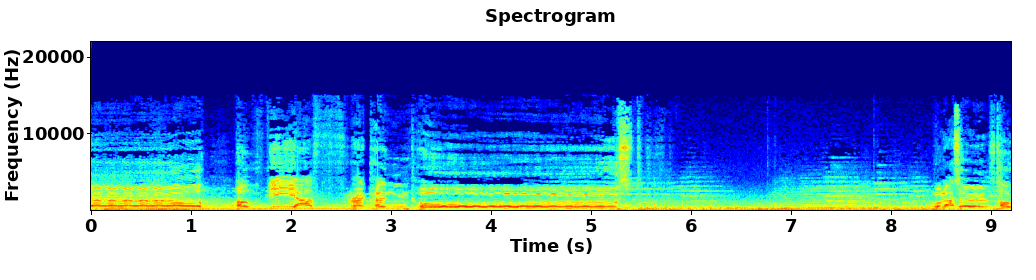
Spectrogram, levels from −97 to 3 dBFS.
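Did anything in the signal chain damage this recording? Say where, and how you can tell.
Yes. From 7.65 s to the end at 9.21 s there is a time-stretched section: the pace abruptly jumps to about 1.91 times the preceding rate, yet the pitch does not rise with it, so the audio sounds rushed rather than chipmunked. That combination points to a pitch-preserving time-stretch, likely applied by software in the processing or playback stage, which compresses duration by discarding short segments of the waveform and splicing the remainder together.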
